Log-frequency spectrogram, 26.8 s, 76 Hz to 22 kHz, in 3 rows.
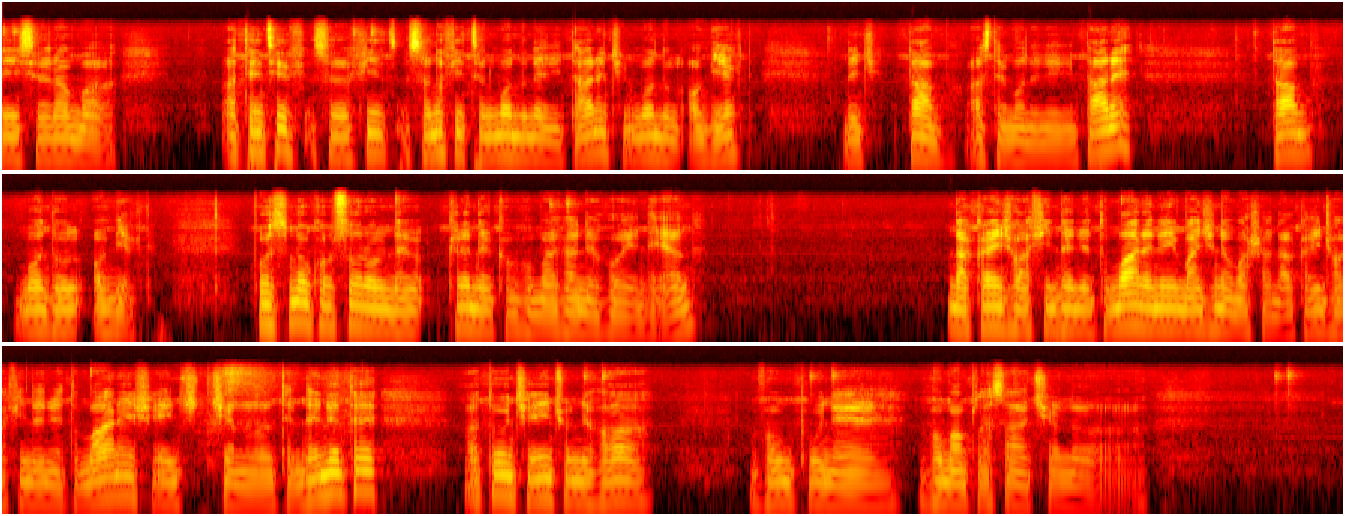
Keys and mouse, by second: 5.6 Tab, 7.7 a, 8.2 Tab, 10.7 KP_3, 14.0 KP_7.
